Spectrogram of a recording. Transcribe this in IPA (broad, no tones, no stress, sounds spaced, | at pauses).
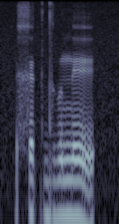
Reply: x ɛ k dʱ ɯ n e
